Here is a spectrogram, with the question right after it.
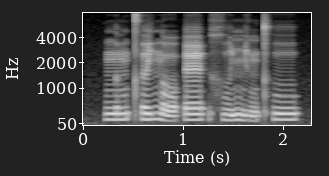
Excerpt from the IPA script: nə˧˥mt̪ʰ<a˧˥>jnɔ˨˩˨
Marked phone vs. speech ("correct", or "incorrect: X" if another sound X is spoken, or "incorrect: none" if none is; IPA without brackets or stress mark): incorrect: ə˧˥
